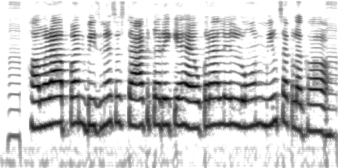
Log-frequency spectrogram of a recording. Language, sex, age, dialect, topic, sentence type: Magahi, female, 25-30, Western, banking, question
